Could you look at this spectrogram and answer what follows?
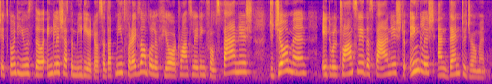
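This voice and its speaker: Woman whose first language is Tamil, conference presenter, fairly high voice, loose and hesitant delivery, faint background hum. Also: a little mellow. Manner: informal, hesitant, with fillers and restarts. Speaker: conference speaker. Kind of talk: technical conference talk with live demo. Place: conference hall.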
